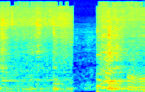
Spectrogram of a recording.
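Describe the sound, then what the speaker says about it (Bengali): Ground garlic and ginger spice paste sizzles and is stirred in a large pot for tehari, a loud frying hiss with scraping, cut by a short pause. "এখন মশলাটা সুন্দর করে কষানো হবে।"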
